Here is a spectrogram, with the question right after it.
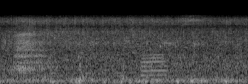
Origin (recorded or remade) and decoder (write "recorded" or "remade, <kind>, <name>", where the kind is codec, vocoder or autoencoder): recorded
